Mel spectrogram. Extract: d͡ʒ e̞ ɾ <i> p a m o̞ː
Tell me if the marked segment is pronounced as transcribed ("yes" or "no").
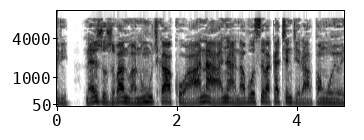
no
